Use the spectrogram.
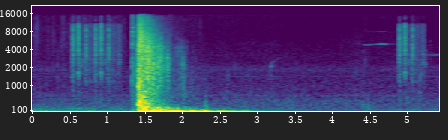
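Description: A single loud gunshot rings out during a Counter-Strike esports match, its sharp crack trailing off over about a second, with faint clicky game sounds before and after.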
